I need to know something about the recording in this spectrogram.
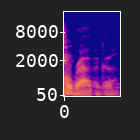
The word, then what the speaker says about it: Arabica: Yeah, it's Arabica.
